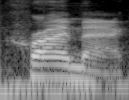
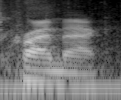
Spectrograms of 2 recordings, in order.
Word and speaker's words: Crimac: It's pronounced Crimac. Here's another $5. Thank you, Crimac. I appreciate it, and I'm sorry about not pronouncing your name correctly. Your name is Crimac.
